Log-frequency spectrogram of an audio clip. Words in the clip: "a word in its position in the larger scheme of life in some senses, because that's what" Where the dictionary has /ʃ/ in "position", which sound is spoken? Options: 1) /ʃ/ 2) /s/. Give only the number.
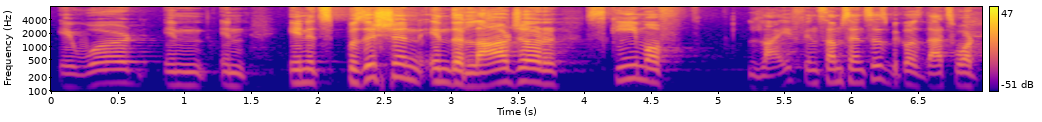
1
